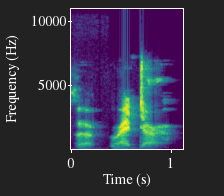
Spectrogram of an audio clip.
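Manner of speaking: crude, crudely spoken goblin voice. Voicing a big goblin demanding surrender: crude goblin speech. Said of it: "very crudely, he says".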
